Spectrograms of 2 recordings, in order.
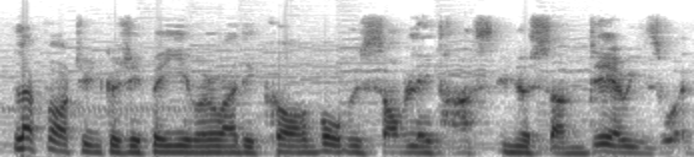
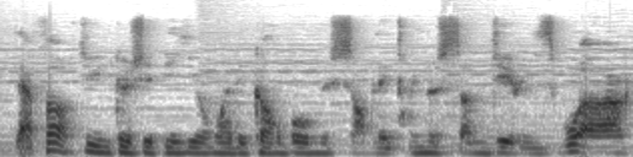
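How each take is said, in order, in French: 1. Elle est prononcée avec un accent anglais. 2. Elle est prononcée avec un accent français simple.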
